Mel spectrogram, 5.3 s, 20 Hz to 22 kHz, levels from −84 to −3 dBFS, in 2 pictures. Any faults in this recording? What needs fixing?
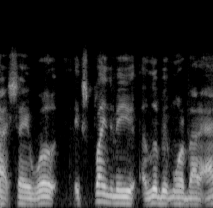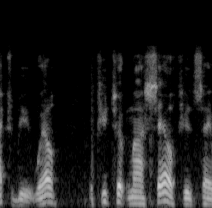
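Speech cut by the noise suppressor occurs at 3.78–4.27 s and 4.9–5.2 s. The suppressor misread low-level speech as noise and pulled it down by up to about 15 dB and 12 dB, leaving short stretches faint and swallowed. Lowering suppression aggressiveness or raising its speech-detection sensitivity would keep quiet speech from being gated out.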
